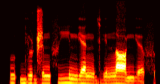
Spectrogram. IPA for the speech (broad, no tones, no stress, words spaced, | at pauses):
uʔbʲuɖ͡ʐɪm fi mʲæn ɡʱɪnɑmʲɜf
